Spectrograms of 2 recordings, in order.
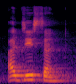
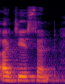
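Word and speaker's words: adjacent: उसी तरह से है एडजेसेंट इसको हम प्रोनाउंस करते हैं एडजेसेंट एडजेसेंट नहीं होता है ये होता है एडजेसेंट एडजेसेंट का मतलब होता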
